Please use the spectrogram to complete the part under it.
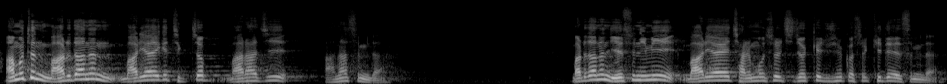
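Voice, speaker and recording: A male pastor preaches earnestly and keeps turning to his listeners with rhetorical questions. His voice is high, and a long reverb trails after it through a church sanctuary. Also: big pitch swings, normal speed. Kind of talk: sermon. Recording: echoey hall reverb.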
